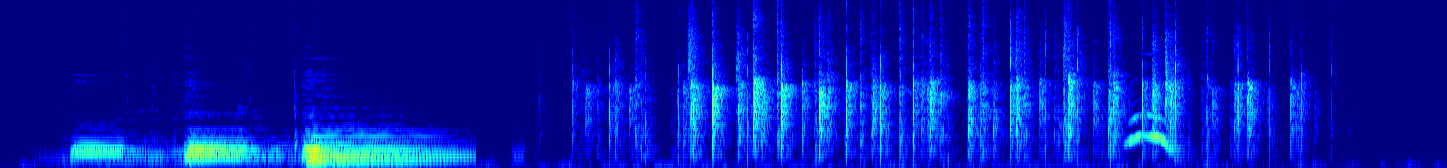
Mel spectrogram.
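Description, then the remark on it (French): A few sustained sung notes end a woman's song, then a short pause before a small group of her friends breaks into brisk, steady applause lasting several seconds, with a brief vocal whoop partway through before it stops. “Imagine-la terminer sa chanson et recevoir des applaudissements, surtout de la part de ses amis.”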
